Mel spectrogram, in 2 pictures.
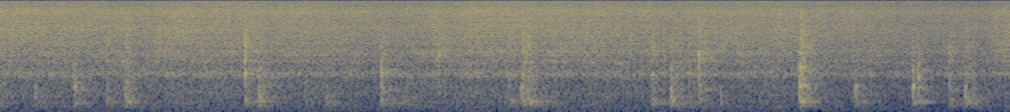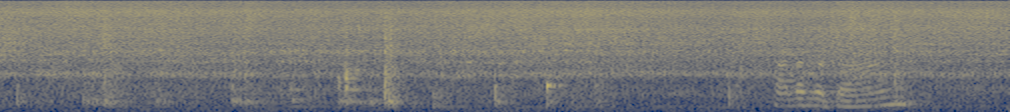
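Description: Chopped onions and tomatoes frying in oil in an aluminium pressure cooker, sizzling steadily, while a wooden spatula stirs and scrapes the pot, knocking against its metal base and sides at irregular moments.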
